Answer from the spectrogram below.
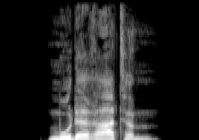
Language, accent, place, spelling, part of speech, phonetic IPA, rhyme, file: German, Germany, Berlin, moderatem, adjective, [modeˈʁaːtəm], -aːtəm, De-moderatem.ogg
- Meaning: strong dative masculine/neuter singular of moderat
